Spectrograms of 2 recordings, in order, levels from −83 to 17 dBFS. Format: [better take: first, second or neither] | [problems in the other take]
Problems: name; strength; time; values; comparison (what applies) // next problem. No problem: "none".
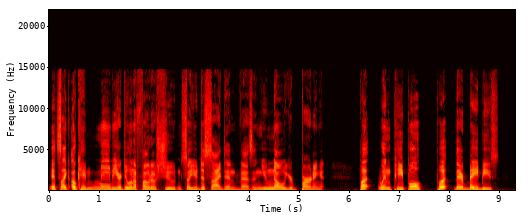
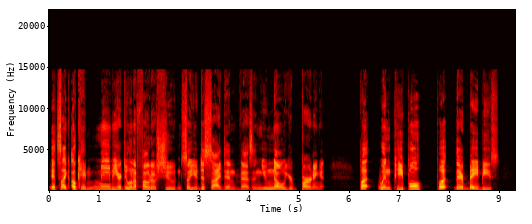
first | thin; somewhat; fading below 400 Hz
